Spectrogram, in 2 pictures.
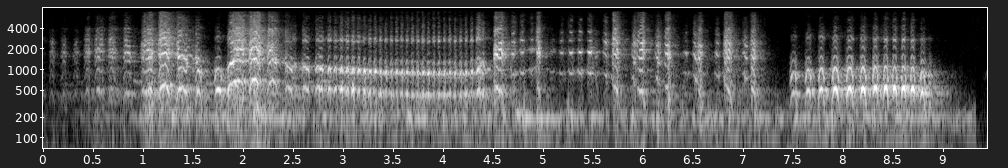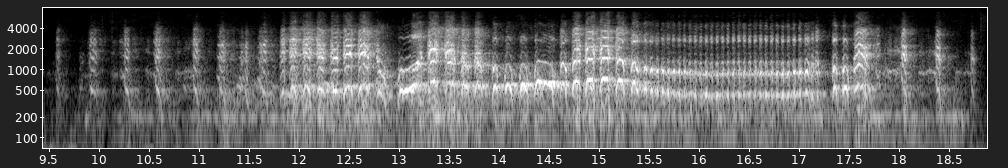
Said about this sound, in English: Kookaburra is known to all bird lovers as the great brown kingfisher or laughing jackass.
